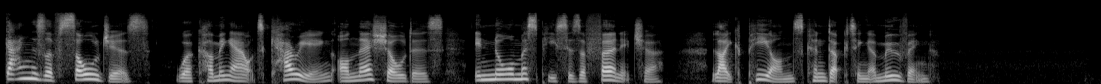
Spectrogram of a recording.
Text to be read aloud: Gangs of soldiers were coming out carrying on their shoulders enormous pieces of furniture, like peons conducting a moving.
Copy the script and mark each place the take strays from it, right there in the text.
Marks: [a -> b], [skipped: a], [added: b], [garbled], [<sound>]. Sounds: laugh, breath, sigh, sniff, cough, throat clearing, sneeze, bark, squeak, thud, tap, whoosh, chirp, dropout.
Gangs of soldiers were coming out carrying on their shoulders enormous pieces of furniture, like peons conducting a moving.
